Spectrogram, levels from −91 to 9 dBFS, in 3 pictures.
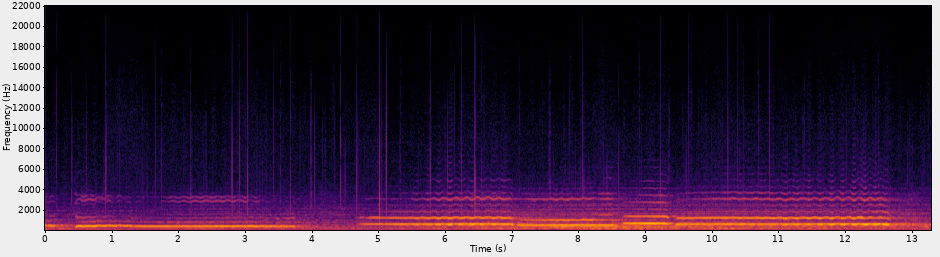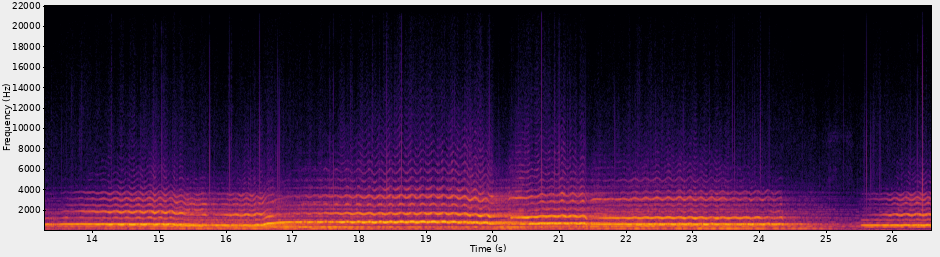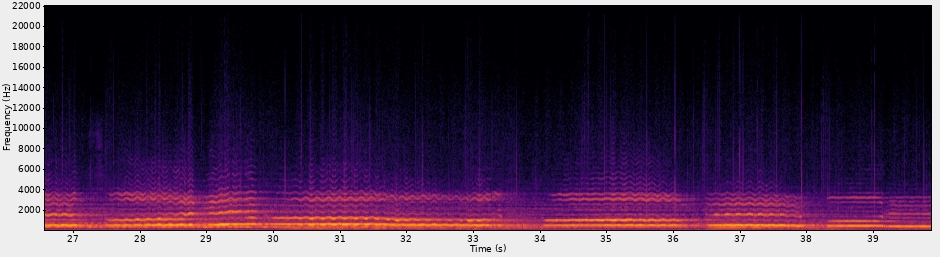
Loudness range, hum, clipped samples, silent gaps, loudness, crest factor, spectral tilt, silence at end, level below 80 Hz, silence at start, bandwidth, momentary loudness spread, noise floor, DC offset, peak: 8 LU; none; under 0.1%; none; -15 LUFS; 12 dB; -5.5 dB/octave; 0 s; -50 dBFS; 0 s; 7.8 kHz; 11 LU; -38 dBFS; under 0.1%; -2 dBFS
